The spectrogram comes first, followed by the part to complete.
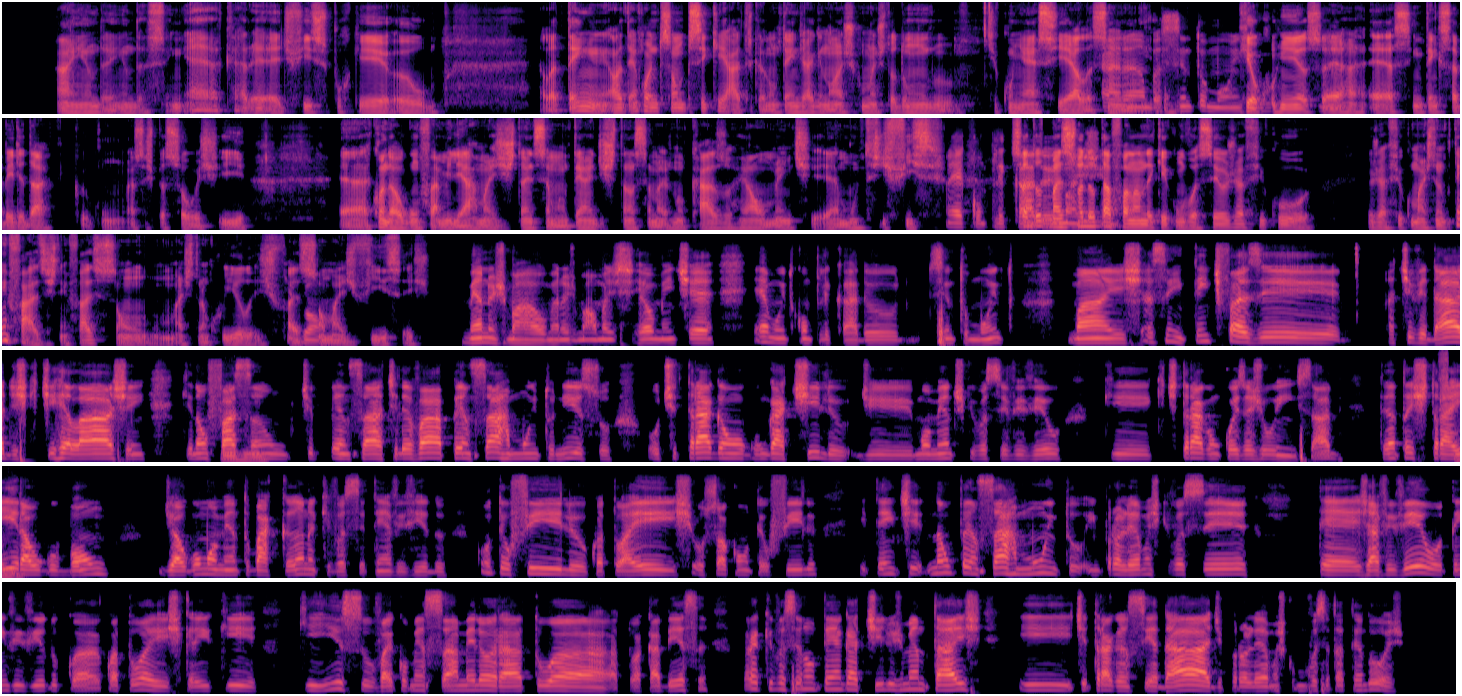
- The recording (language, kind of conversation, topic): Portuguese, advice, Como posso manter hábitos saudáveis durante viagens?
- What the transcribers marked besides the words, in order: tapping; tongue click; other background noise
